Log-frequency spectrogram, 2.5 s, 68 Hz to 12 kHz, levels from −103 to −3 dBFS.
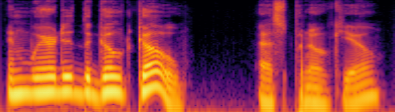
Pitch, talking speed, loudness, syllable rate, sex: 145 Hz, 195 wpm, -18 LUFS, 6.5 syllables/s, male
